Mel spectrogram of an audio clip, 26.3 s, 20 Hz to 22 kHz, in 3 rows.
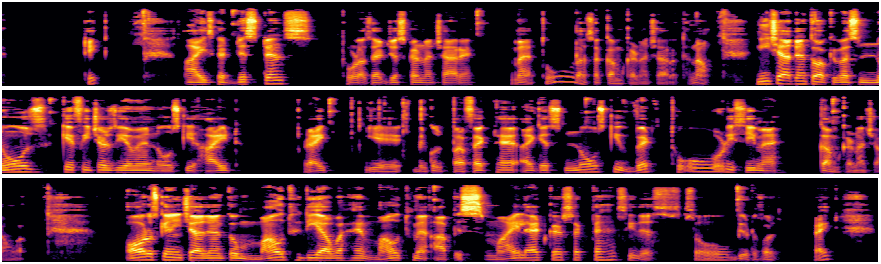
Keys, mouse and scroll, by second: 9.2-12.6 drag, 12.6 ctrl+z, 14.6-18.6 drag, 18.6-20.7 scroll down 1, 21.8-26.3 drag, 21.8-22.1 scroll down 1.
